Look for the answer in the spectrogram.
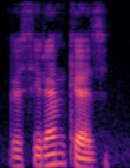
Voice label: i love you, armenian western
